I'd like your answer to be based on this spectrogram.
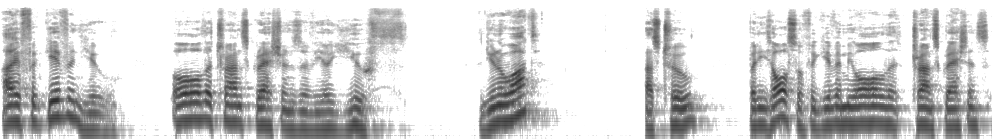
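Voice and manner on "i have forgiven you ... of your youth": tender. Retold or imitated. Preacher quoting the Lord's tender words to his soul, softly. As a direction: say it gently, like a quiet word to the soul. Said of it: "he said that tenderly to my soul".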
